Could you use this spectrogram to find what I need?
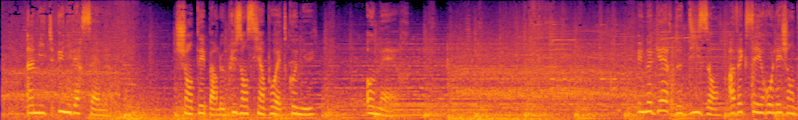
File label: NARRATION; La guerre de Troie a bien eu lieu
